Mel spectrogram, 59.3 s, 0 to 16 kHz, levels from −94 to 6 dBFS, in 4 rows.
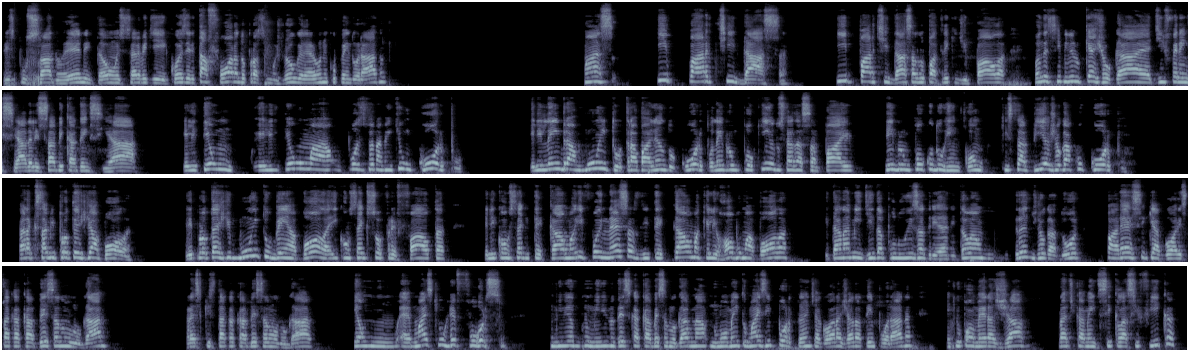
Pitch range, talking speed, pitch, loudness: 175-205 Hz, 170 wpm, 190 Hz, -31 LUFS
